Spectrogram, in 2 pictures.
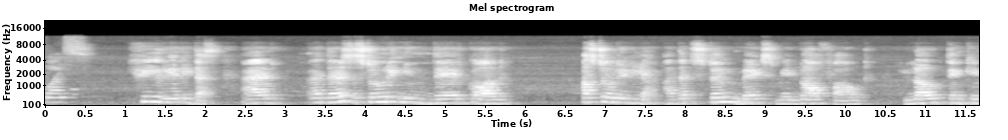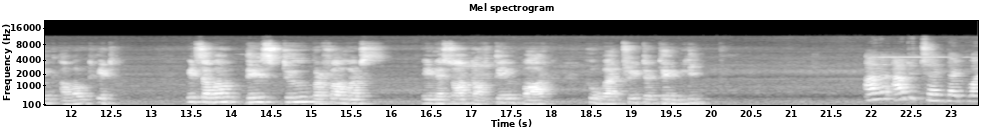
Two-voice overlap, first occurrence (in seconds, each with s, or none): none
